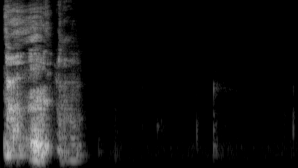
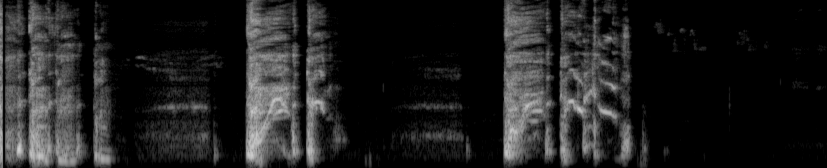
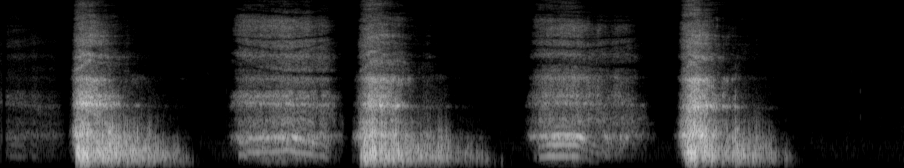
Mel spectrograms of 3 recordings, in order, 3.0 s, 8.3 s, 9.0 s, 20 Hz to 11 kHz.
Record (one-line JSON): {"cough_length": "3.0 s", "cough_amplitude": 17879, "cough_signal_mean_std_ratio": 0.3, "three_cough_length": "8.3 s", "three_cough_amplitude": 27166, "three_cough_signal_mean_std_ratio": 0.41, "exhalation_length": "9.0 s", "exhalation_amplitude": 21290, "exhalation_signal_mean_std_ratio": 0.46, "survey_phase": "beta (2021-08-13 to 2022-03-07)", "age": "45-64", "gender": "Male", "wearing_mask": "No", "symptom_shortness_of_breath": true, "symptom_sore_throat": true, "symptom_abdominal_pain": true, "symptom_diarrhoea": true, "symptom_fatigue": true, "symptom_fever_high_temperature": true, "symptom_headache": true, "symptom_other": true, "symptom_onset": "2 days", "smoker_status": "Never smoked", "respiratory_condition_asthma": true, "respiratory_condition_other": false, "recruitment_source": "Test and Trace", "submission_delay": "1 day", "covid_test_result": "Positive", "covid_test_method": "LAMP"}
